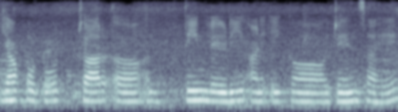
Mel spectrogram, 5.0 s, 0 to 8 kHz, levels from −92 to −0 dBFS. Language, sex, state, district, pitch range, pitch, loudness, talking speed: Marathi, female, Maharashtra, Mumbai Suburban, 195-215 Hz, 200 Hz, -15 LUFS, 120 wpm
